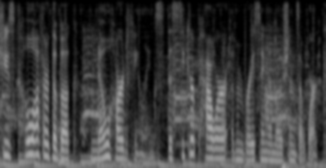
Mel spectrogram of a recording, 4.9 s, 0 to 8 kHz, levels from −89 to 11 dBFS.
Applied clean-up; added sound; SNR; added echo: none; Fowl; 15 dB; none.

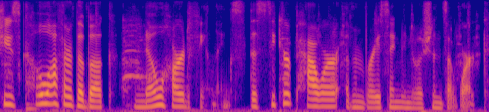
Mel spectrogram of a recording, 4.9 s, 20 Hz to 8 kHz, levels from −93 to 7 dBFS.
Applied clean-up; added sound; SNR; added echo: neural diffusion model UNIVERSE++.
